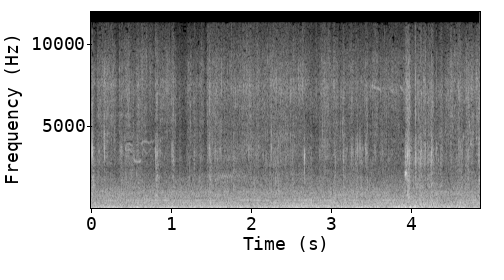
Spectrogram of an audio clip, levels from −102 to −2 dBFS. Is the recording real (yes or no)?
yes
